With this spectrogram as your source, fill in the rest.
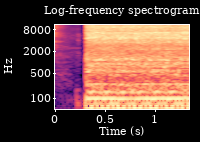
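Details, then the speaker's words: Mercedes SL55 AMG M113K supercharged engine after supercharger pulley bearing replacement, first fire-up: smooth even idle, much quieter, no more rattle from the supercharger drive; normal idle. "wow it is so much more quieter look at that bad girl just spin in her little hearty away it sounds so much better"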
